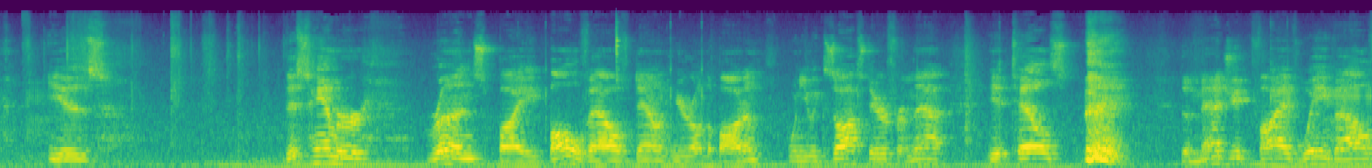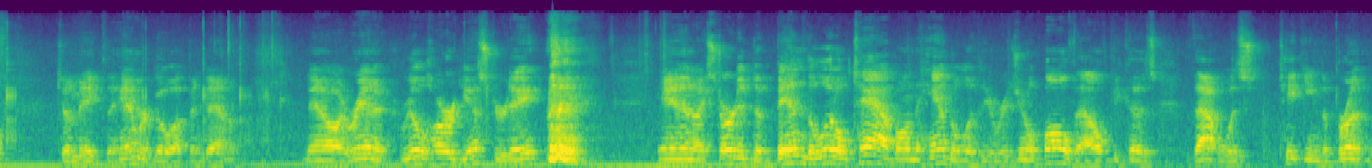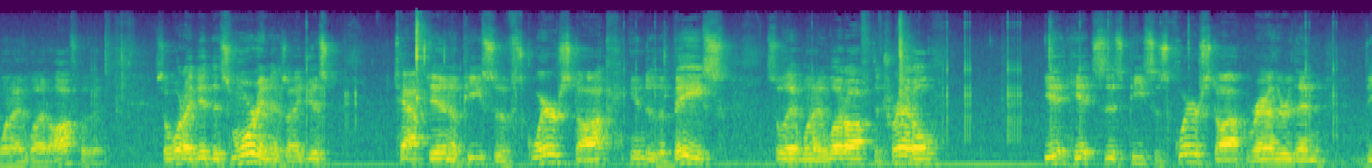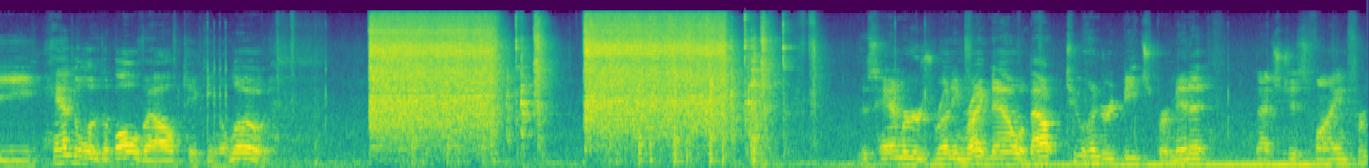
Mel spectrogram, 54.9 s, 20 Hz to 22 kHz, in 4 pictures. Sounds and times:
Speech: 0.5s - 1.2s, 2.9s - 16.2s, 16.8s - 19.3s, 20.3s - 30.8s, 31.4s - 36.8s, 37.9s - 44.0s, 49.8s - 54.8s.

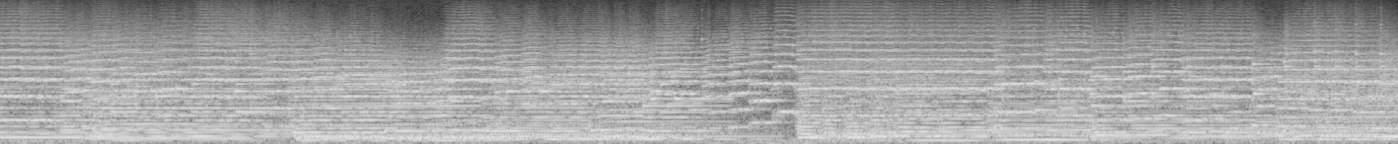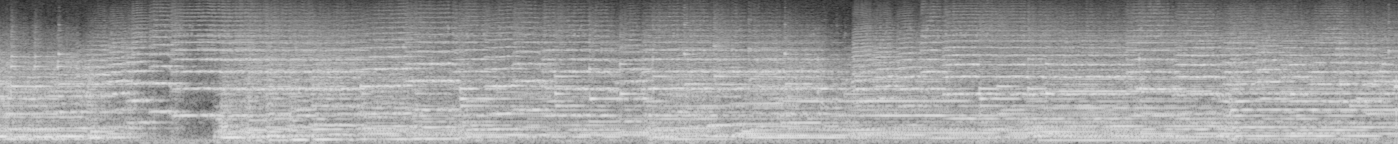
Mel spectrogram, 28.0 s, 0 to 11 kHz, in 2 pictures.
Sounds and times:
Music: 0.0s - 27.9s.

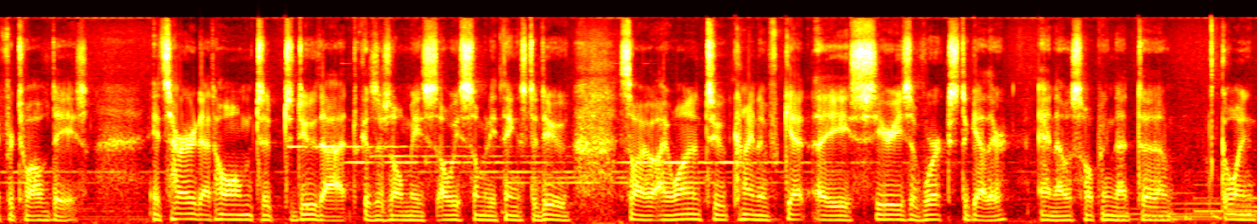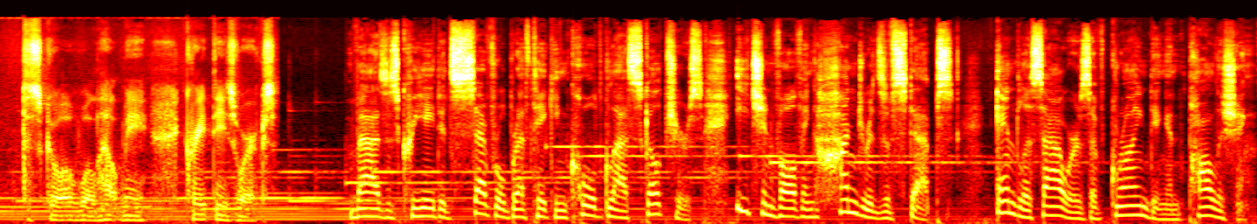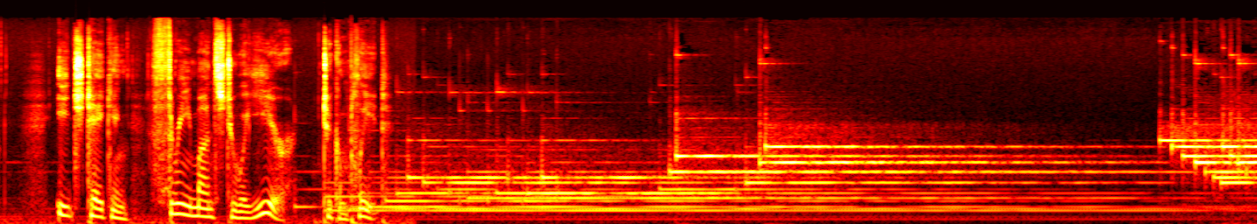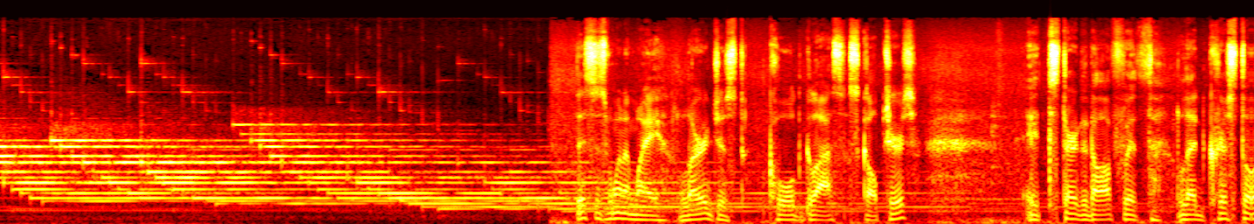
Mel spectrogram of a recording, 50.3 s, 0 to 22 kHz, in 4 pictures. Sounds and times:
Glockenspiel: 0.0s - 8.8s, 12.0s - 25.6s, 28.1s - 48.4s
Marimba, xylophone: 2.9s - 8.2s, 12.0s - 23.8s, 28.1s - 47.9s.

